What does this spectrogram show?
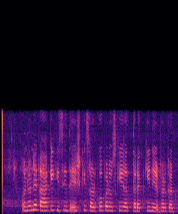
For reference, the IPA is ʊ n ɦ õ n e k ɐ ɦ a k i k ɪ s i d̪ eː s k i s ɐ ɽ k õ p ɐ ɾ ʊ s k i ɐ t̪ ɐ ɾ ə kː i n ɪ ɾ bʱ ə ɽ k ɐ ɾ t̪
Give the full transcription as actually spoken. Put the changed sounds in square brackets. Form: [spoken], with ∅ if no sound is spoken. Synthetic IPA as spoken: ʊ n ɦ õ n e k ɐ ɦ a k i k ɪ s i d̪ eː [ʃ] k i s ɐ ɽ k õ p ɐ ɾ ʊ s k i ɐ t̪ ɐ ɾ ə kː i n ɪ ɾ bʱ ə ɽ k ɐ ɾ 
